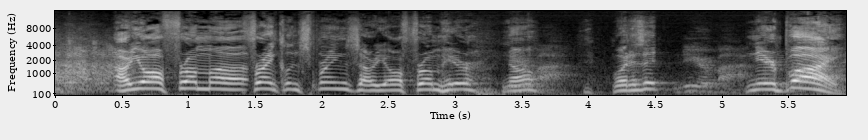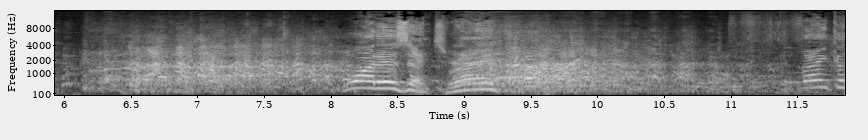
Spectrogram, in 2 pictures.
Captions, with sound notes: of the tape and you might want to make a phone call. (laughing) Are you all from Franklin Springs? Are you all from here? No? What is it? - [Voiceover] Nearby. - Nearby. (laughing)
